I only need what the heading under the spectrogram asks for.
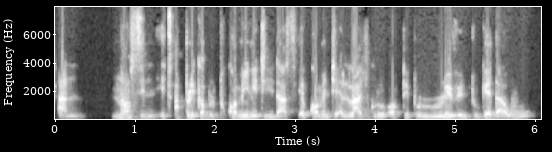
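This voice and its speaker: A man's voice: medium pitch, steady tone, fairly quick, a little mellow, breathy edge. A man from Nigeria with a Nigerian accent speaks formally as a guest presenter on a live online talk, explaining things with emphatic repetition. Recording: dull lo-fi online call audio.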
